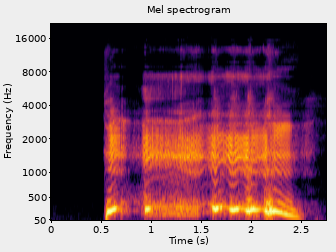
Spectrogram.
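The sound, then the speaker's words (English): A person performs an exaggerated throat clearing, imitating someone's habit: one drawn-out, voiced, grumbling rasp that wavers in pitch for about two seconds, heard alone. “Doing my Ron throat clear.”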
